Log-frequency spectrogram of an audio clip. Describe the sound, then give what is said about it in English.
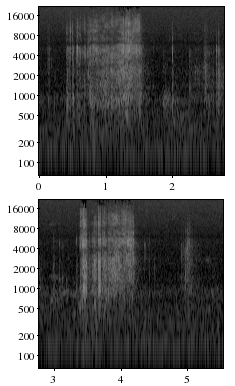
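Paper rustles and crinkles in two main bursts of handling, separated by a quieter stretch with scattered small crackles. The sound is soft, with no talking. “Y'all can put the paper down.”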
